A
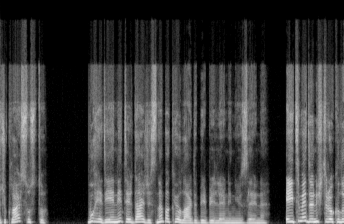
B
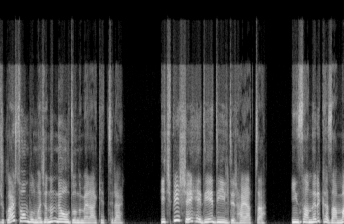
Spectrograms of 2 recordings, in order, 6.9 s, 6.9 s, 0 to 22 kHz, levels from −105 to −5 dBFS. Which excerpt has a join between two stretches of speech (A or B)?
A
